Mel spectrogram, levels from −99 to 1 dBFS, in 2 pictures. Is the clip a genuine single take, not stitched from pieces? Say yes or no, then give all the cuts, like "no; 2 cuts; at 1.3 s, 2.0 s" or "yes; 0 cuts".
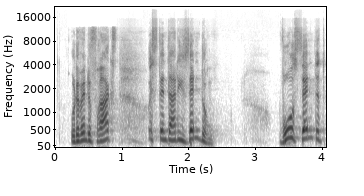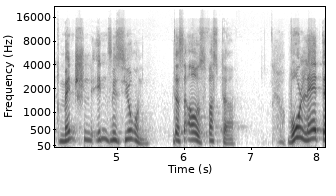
no; 5 cuts; at 1.4 s, 4.1 s, 4.9 s, 5.8 s, 6.5 s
